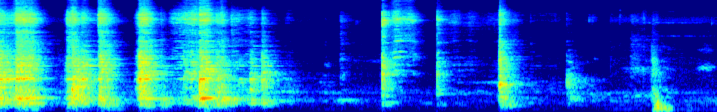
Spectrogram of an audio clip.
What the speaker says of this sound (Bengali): গ্যাসটা বন্ধ করে দিলাম পাত্রে ঢেলে দিলাম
